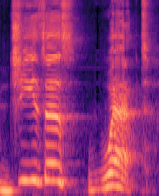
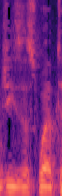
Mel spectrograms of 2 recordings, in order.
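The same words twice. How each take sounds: First: "Jesus wept" drawn out slowly and high; sing-song recite "Jesus wept" for kids; slow recited verse. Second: Said in the usual way. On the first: Shown as a demonstration. "Jesus wept" led slowly to the class as a memory verse. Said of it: "So we're just gonna say". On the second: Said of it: "hopefully you're not using".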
